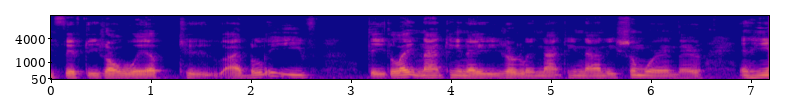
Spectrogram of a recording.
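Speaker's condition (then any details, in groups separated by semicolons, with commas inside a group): Cerebral palsy; reports speaking clearly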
